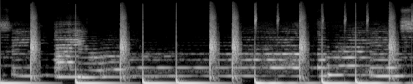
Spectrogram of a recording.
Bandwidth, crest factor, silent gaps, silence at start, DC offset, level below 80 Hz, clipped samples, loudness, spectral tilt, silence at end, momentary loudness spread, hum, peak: 15 kHz; 10 dB; none; 0 s; under 0.1%; -14 dBFS; under 0.1%; -15 LUFS; -4 dB/octave; 0 s; 2 LU; none; -2 dBFS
